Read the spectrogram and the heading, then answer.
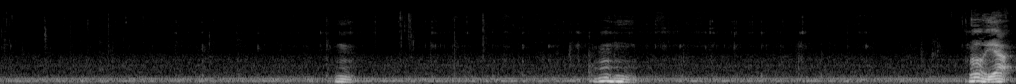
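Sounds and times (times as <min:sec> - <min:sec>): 
biting and chewing a Dairy Queen Loaded Steakhouse Burger: 0:00.0 - 0:06.0, 0:06.6 - 0:08.8
low steady hum: 0:00.0 - 0:10.1.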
